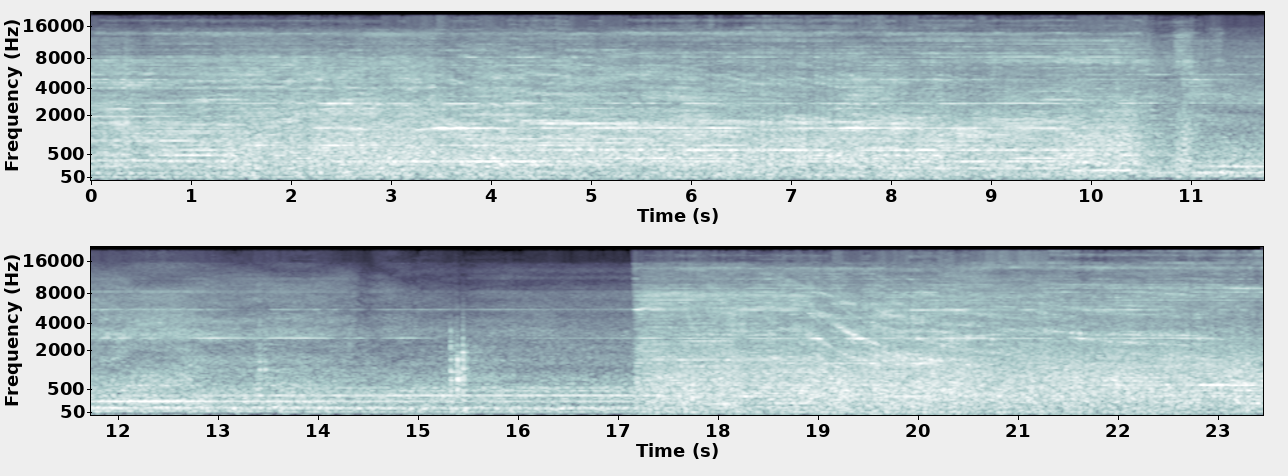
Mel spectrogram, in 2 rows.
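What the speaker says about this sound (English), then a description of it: "I'll start with the flat side against the table, and I'm going to make my rip at 45 degrees." Table saw ripping crown molding at a 45-degree angle, a long steady loud whine and cutting roar with a brief change in tone partway through, with no talk.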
